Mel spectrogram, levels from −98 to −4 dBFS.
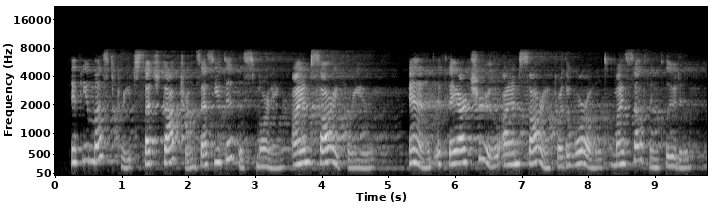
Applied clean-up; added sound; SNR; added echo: none; none; none; reverberation time 2.3 s.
